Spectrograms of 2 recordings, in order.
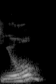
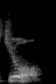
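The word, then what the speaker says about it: Juul: two different ways so in danish we would say jonas yule and in english we might say jonas jewell and he told me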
